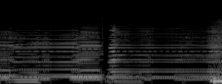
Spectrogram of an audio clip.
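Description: Accordion playing soft, sustained chords, changing chord about halfway through.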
